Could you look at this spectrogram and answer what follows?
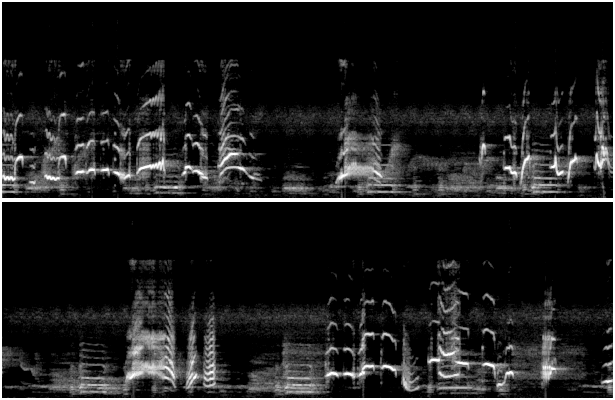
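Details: Magpie-robin singing energetically with its tail opened, a song said to prompt other magpie-robins to sing; rapid bursts of bright whistles, sweeping slurs and harsh chattering notes pour out almost without pause.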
